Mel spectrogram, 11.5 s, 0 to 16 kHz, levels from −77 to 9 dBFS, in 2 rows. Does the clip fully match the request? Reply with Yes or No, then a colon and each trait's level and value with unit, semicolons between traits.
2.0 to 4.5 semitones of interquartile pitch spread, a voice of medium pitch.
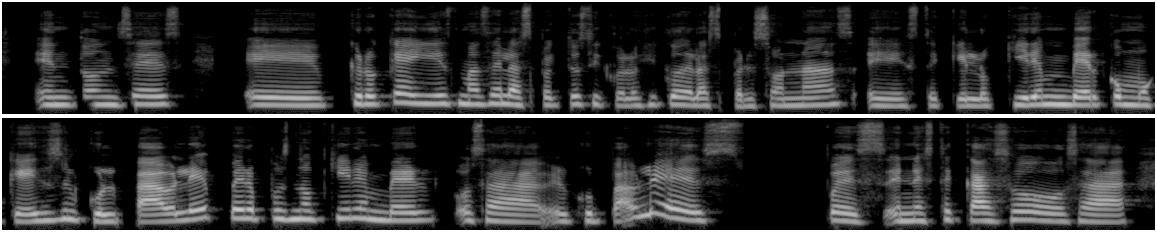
No: narrow, 2.6 semitones; high, 220 Hz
